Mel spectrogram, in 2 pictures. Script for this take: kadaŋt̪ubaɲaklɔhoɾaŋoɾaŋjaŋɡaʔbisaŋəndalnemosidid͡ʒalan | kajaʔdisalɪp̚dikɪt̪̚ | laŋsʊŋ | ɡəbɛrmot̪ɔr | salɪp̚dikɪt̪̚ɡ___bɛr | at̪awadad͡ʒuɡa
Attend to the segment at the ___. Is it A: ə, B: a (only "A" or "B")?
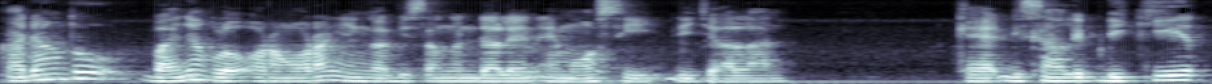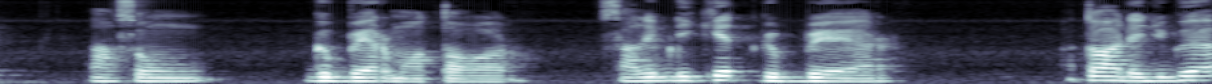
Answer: A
